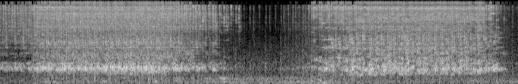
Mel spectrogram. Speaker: सुन रहे हैं आप मशीन बहुत ज्यादा आवाजें कर रही है।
